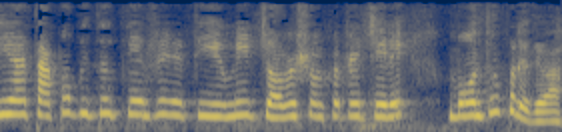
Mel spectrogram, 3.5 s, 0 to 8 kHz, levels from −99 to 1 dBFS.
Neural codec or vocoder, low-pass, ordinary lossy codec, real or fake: codec, 16 kHz, 1.1 kbps, Voila-Tokenizer; 7.2 kHz; MP3, 32 kbps; fake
